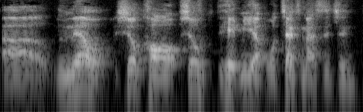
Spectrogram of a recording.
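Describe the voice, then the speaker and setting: A man from South Jersey, a comedian hosting a casual conversation, relaxed and quick to agree with his guest. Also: lowish voice. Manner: laid-back, frequent "right, right" agreement. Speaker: comedian and host.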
